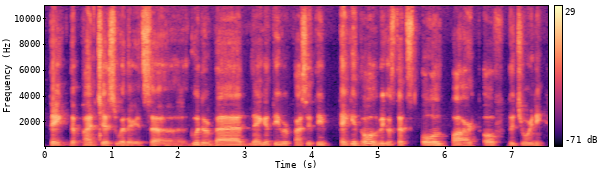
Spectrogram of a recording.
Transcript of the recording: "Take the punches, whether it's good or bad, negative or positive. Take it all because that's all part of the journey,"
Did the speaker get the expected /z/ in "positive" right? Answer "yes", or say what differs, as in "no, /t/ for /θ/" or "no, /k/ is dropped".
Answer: no, /s/ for /z/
